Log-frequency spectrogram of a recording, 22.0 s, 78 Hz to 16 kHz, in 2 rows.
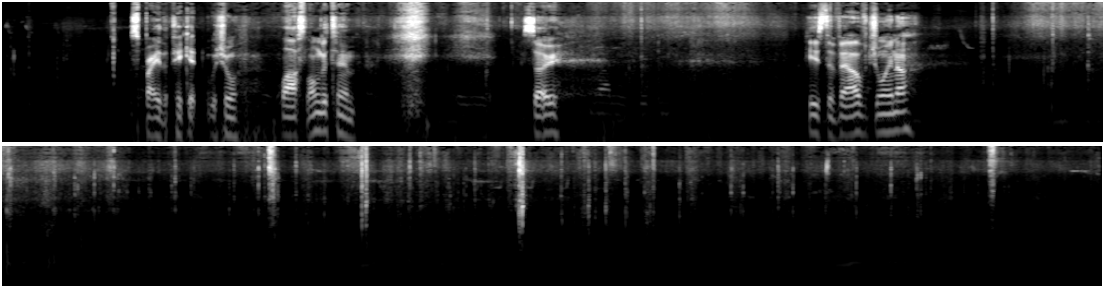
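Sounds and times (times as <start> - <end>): plastic pipe fittings clicking: 9.8 - 21.2.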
